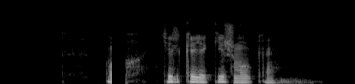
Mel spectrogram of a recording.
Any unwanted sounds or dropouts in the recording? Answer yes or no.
yes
